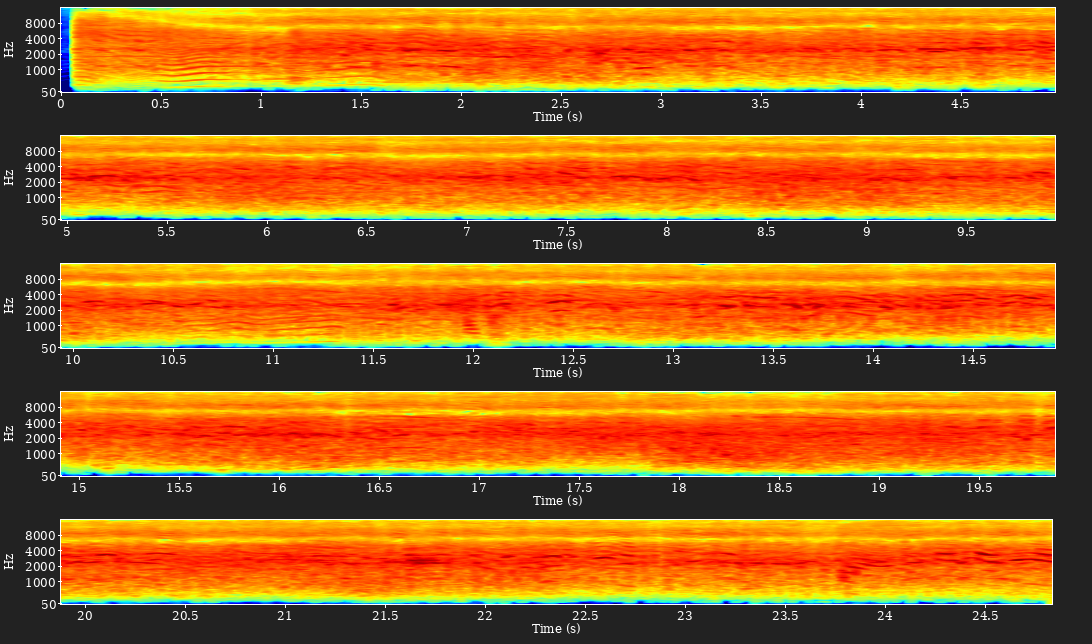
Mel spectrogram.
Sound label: dolphins at Cordell Bank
